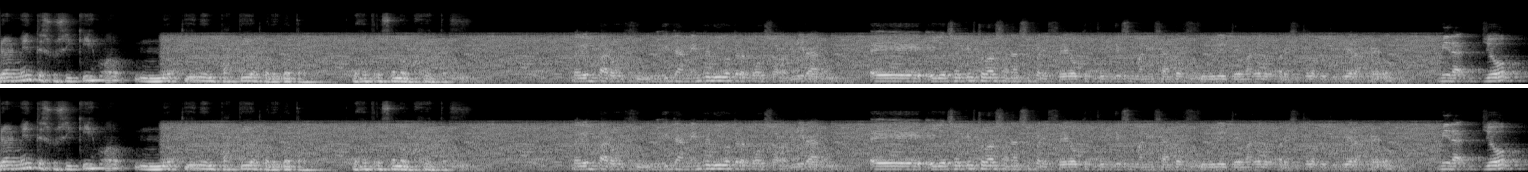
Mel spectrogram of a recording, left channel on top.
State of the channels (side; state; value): both; identical; correlation 1.00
